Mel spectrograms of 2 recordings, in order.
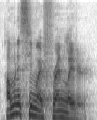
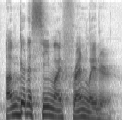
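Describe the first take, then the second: First: Going to is reduced even further, very quickly. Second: Going to is reduced to gonna. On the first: "But native speakers actually say this" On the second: "if you've been studying English for a little while, you might say this"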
